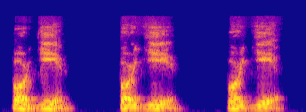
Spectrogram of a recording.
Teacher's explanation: no es como una I, porque la I es larga. Esta es una I, I, es I corta del inglés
